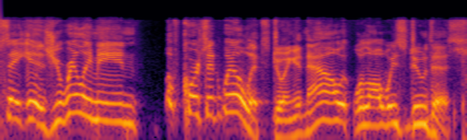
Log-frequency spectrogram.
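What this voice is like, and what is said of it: Usual voice. Nothing is said of it.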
